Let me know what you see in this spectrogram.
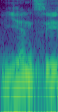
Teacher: the reason that the ah raises is because it was before a nasal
